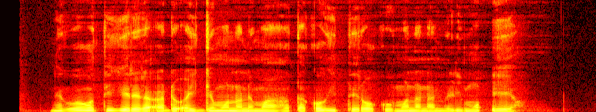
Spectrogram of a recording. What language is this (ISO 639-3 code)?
kik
